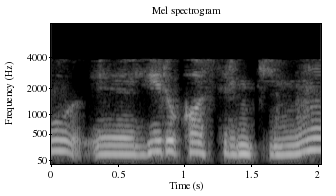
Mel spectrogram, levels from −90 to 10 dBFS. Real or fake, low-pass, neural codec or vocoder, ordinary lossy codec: real; 7.2 kHz; none; AAC, 16 kbps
